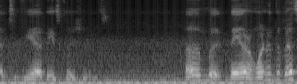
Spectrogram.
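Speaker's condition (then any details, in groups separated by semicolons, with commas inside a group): Cerebral palsy; speech somewhat affected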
